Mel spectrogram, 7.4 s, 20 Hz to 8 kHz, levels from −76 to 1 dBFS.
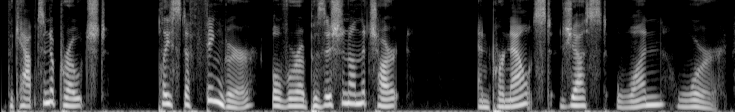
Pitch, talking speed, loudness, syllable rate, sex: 195 Hz, 140 wpm, -17 LUFS, 5.1 syllables/s, female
